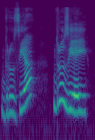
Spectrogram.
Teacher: So, druzia, ya is stressed, which is the ending. If the ending is stressed, we do not write a soft sign here.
